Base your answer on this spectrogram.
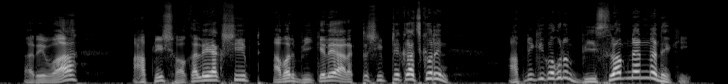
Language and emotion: Bengali, surprised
